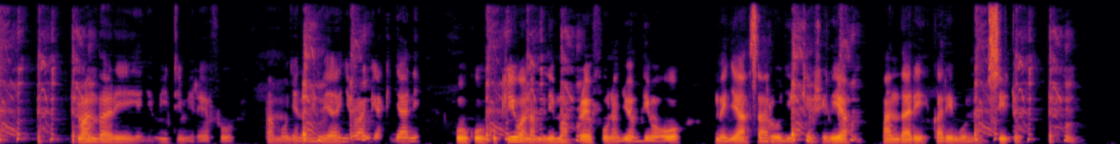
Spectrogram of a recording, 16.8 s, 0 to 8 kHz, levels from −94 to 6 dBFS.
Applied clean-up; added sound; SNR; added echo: classical method Wiener filter.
